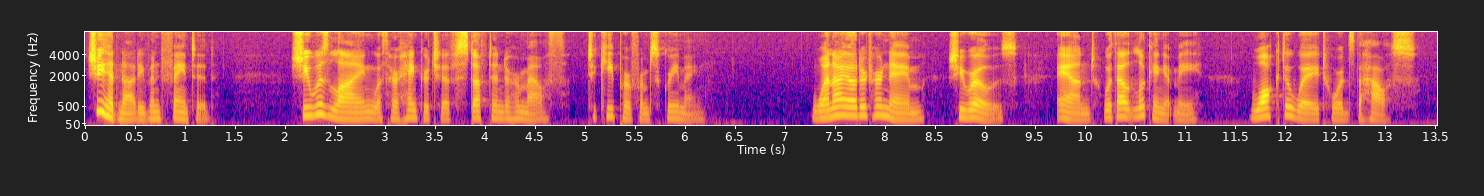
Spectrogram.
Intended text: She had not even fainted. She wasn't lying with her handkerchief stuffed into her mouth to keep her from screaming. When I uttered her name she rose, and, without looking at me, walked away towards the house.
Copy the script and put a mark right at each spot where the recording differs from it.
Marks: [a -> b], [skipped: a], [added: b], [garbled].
She had not even fainted. She [wasn't -> was] lying with her handkerchief stuffed into her mouth to keep her from screaming. When I uttered her name she rose, and, without looking at me, walked away towards the house.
